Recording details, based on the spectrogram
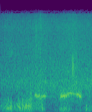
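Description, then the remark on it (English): A pigeon coos a few soft, low, throaty notes in a short rolling phrase, heard outdoors in a local park over a steady background hiss of wind and other noise. “Can you hear that pigeon?”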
